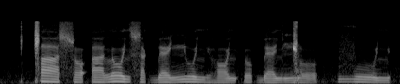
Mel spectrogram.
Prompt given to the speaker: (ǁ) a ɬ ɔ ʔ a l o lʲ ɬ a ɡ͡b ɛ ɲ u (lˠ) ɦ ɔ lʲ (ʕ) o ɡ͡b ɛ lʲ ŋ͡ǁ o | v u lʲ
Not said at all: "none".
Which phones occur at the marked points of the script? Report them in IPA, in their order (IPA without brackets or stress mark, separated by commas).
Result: ǁ, lʲ, ʔ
